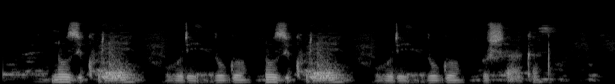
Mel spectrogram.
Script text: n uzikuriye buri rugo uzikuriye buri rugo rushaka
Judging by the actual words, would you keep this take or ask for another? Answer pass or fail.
pass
